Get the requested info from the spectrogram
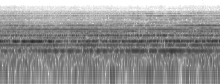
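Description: Harmonium holding one steady chord, several reed notes sounding together without a break.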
